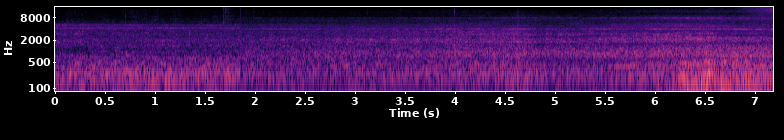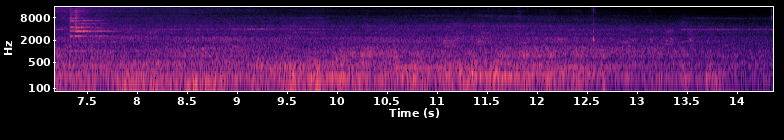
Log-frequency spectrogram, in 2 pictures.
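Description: Basel low-floor city tram passing close by on street track: a rolling rumble that swells from about six seconds in and eases off near the end, with a brief high-pitched tone about seven seconds in.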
